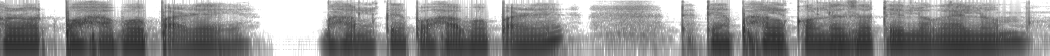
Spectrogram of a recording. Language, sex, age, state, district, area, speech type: Assamese, female, 30-45, Assam, Dibrugarh, rural, spontaneous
